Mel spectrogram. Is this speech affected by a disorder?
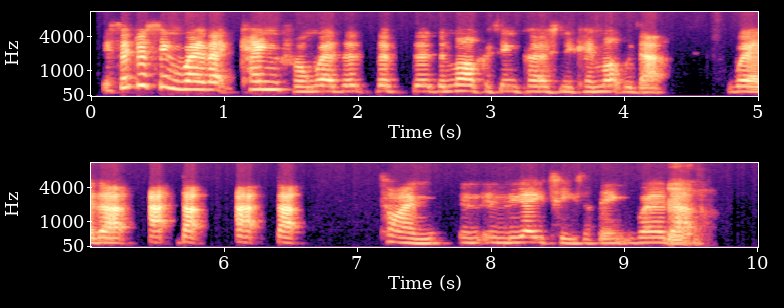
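Yes: stammer; runs in family, father also stammers; variable, bad days when wearing a mask is impossible; sudden blocks on words, repeats until understood, slow to answer questions, worse with senior people; here repeated words.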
